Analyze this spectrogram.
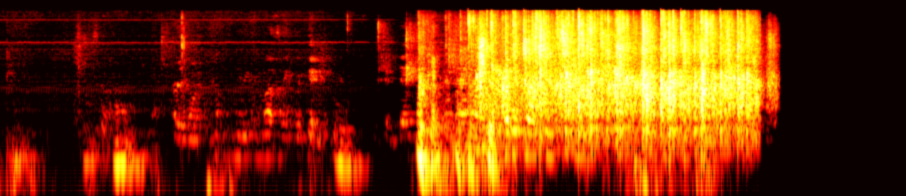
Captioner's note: applause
